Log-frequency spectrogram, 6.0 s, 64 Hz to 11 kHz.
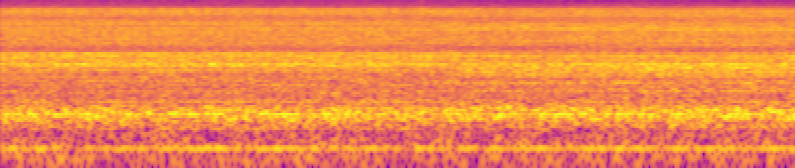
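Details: Lasko electric fan heater on high (1500 W; low 750 W), camera near bottom outlet at heating coils; steady even rush of blown air with low constant hum, no rattles or ticking: normal operation.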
